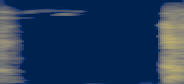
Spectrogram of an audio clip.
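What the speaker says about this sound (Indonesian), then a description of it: "Saya agak batuk." A single short, harsh cough bursts out close by after a brief silence.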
